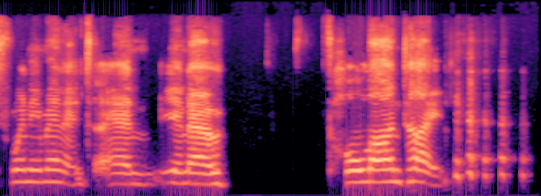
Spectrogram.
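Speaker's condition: Cerebral palsy

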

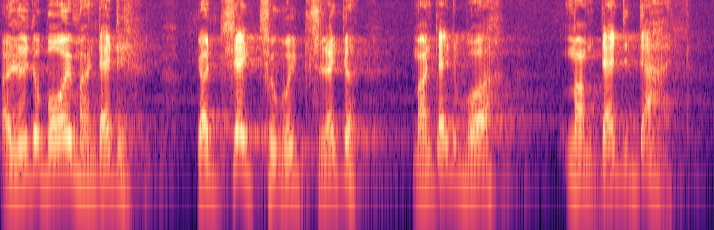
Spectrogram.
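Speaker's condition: Cerebral palsy; still walks with limp

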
